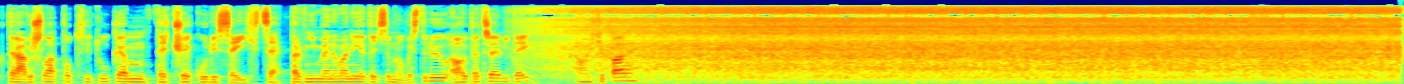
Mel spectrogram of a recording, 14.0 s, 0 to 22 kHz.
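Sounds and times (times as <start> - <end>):
speech: 0.1 - 6.8
river spilling over a small waterfall: 5.3 - 14.0.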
